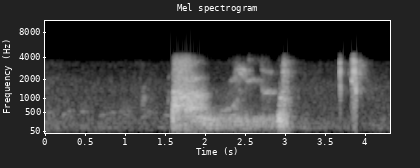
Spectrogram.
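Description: Lhasa Apso dog vocalizing: one loud, rough, drawn-out sound starting about one and a half seconds in and lasting over a second, then two short sharp sounds near the end.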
